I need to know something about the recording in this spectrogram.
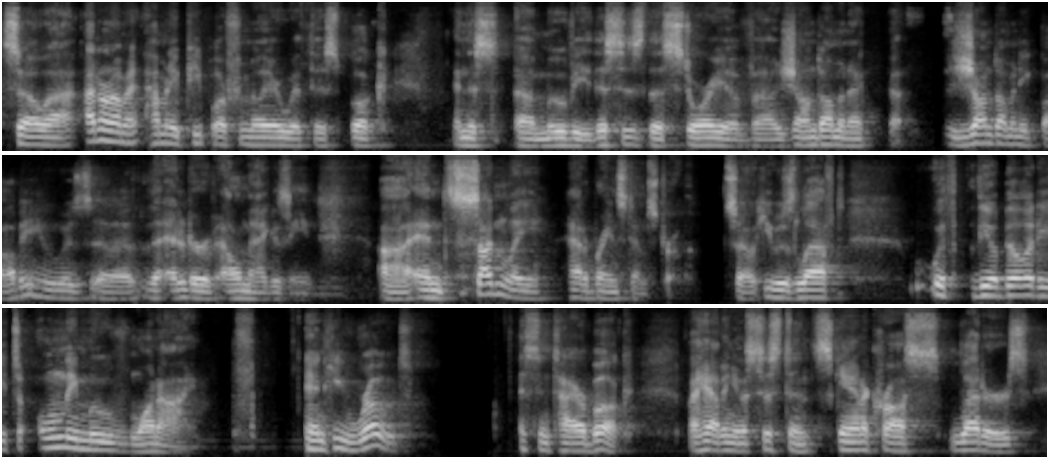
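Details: Adult male lecturer; normal speech.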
